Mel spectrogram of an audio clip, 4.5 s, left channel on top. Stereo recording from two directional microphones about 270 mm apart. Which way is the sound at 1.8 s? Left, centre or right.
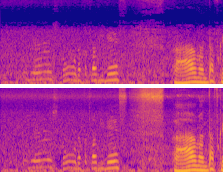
Right.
